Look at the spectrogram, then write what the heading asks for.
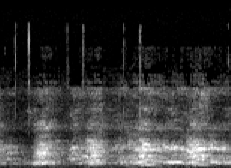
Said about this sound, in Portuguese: Na hora que você começa a ajeitar suas coisas para ir, os cachorros novamente se agitam um pouco.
